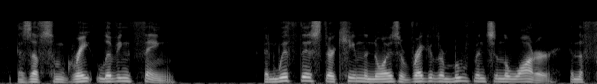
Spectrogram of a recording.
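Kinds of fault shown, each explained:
No faults heard: the speech carries the expected band limit of G.722 wideband telephone coding at 64 kbit/s, with nothing above 7.7 kHz.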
